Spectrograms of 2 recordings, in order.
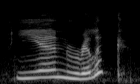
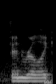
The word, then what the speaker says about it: Fenrilik: Jackson can tell me if I'm pronouncing this incorrectly, Fienrilik? You don't have to put 2 syllables on the beginning. It's Fenrilik is, yeah, it's close enough.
